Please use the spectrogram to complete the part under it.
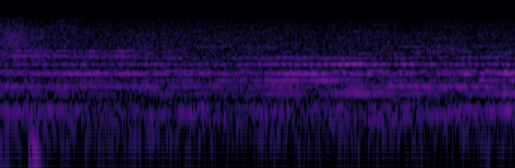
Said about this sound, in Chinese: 你看，就有一台车在那边按狂按喇叭。嗯，这就是要去耶诞城的。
